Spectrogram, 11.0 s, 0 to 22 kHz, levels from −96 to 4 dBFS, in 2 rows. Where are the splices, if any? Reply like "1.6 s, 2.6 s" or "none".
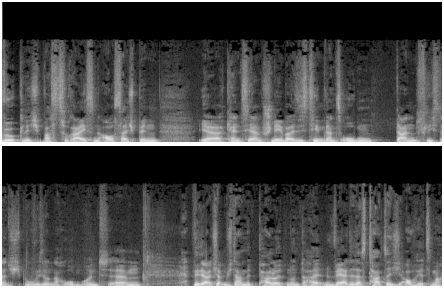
none

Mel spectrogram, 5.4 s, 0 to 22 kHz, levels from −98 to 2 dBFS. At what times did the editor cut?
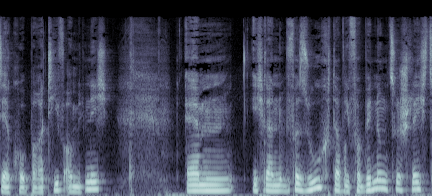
1.1 s, 3.3 s, 3.6 s, 4.3 s

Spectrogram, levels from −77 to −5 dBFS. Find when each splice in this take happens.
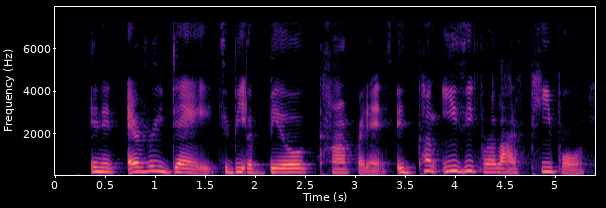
1.9 s, 2.6 s, 3.6 s

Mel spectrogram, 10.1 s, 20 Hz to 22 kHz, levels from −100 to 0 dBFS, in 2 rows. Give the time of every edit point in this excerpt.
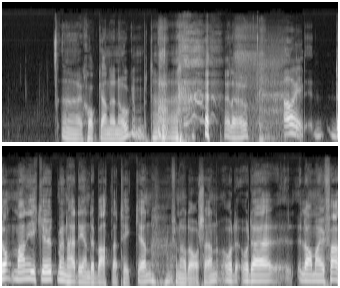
7.6 s

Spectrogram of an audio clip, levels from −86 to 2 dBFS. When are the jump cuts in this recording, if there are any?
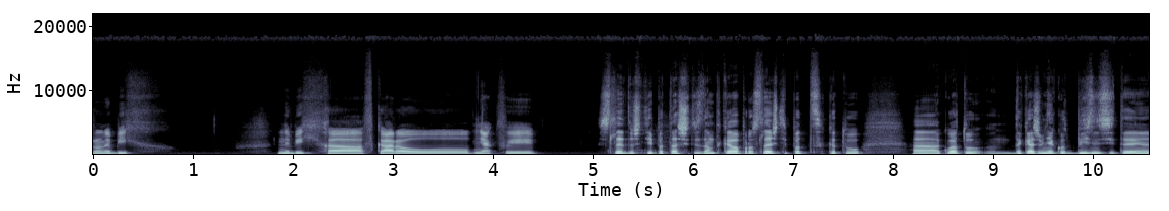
none

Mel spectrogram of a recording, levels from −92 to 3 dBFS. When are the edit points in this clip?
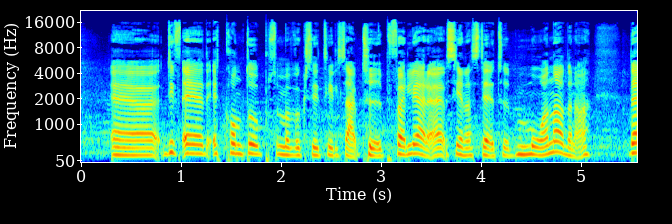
1.0 s, 1.4 s, 1.9 s, 2.8 s, 3.6 s

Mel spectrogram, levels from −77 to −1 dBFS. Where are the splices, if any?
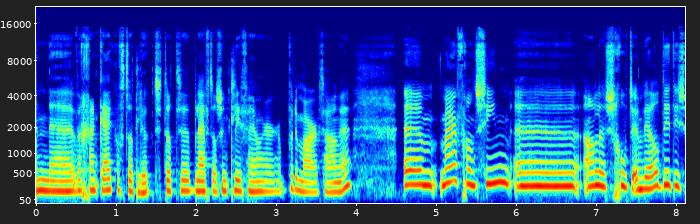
3.2 s

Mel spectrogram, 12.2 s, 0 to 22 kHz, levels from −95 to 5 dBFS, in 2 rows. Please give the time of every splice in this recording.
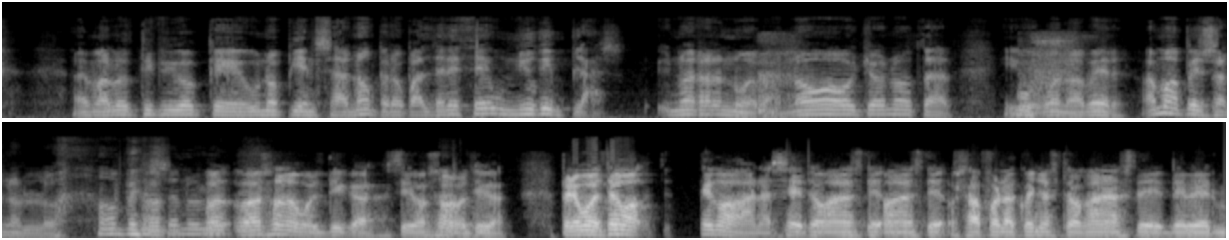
10.5 s

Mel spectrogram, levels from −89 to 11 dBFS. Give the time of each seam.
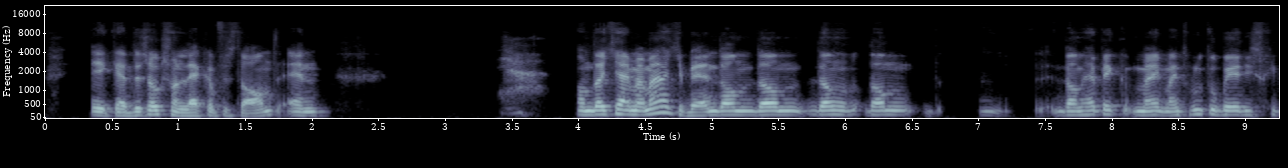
none

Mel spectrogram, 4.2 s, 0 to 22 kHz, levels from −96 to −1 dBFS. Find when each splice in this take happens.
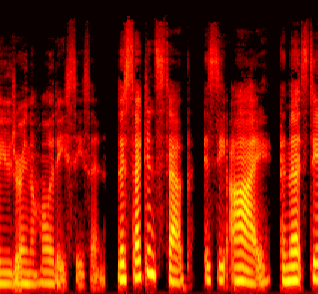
1.5 s, 2.6 s

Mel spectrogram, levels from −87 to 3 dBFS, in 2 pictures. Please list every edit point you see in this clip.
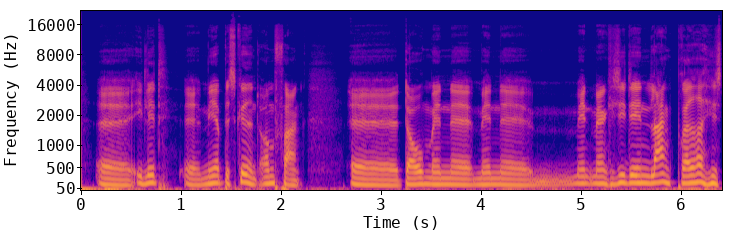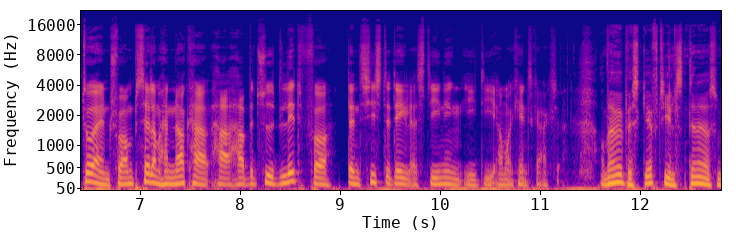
none

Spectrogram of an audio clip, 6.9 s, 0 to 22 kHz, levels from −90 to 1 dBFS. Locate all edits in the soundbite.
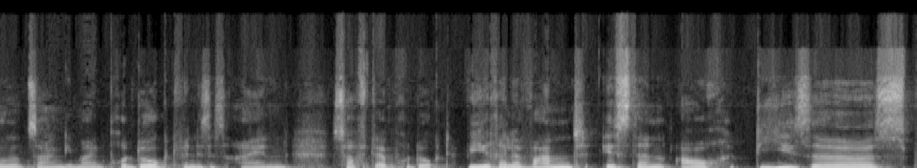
1.6 s, 3.4 s

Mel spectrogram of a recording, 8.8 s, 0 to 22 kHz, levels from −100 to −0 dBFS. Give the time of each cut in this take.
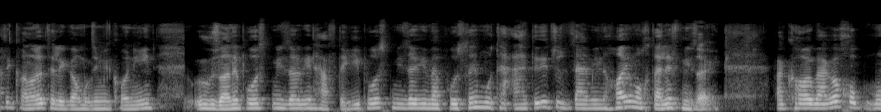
0.9 s, 1.8 s

